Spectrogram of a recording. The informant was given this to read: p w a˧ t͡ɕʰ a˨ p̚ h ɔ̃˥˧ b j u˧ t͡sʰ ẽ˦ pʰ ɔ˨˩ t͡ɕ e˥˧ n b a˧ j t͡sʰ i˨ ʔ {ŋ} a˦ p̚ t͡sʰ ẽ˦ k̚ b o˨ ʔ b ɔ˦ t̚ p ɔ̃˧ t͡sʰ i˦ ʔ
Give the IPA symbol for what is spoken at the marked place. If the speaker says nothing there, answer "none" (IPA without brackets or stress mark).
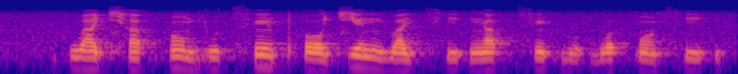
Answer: ŋ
